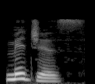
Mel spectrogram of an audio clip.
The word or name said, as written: midges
